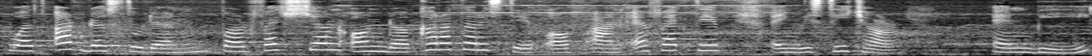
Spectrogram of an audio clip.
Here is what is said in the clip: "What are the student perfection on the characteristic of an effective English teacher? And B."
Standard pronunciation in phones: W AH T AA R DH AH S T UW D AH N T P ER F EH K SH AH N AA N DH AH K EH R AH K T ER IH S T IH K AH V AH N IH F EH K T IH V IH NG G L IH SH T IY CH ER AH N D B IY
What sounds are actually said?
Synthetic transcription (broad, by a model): W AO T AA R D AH S T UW D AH N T P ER F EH K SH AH N AA N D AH K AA R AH K T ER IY S T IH K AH F AH N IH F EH K T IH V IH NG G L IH S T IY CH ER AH N B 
